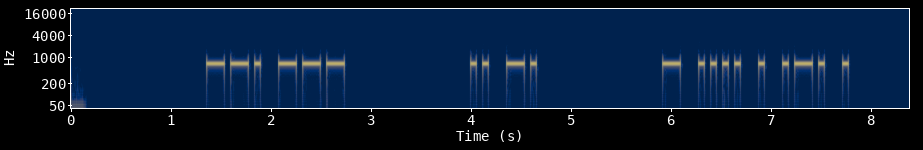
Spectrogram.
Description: Morse code, heard as a keyed tone, about 21 wpm, 700 Hz. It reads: GO IN THERE
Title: 3x Word-Spacing - Sentences from Top 500 Words - 20wpm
